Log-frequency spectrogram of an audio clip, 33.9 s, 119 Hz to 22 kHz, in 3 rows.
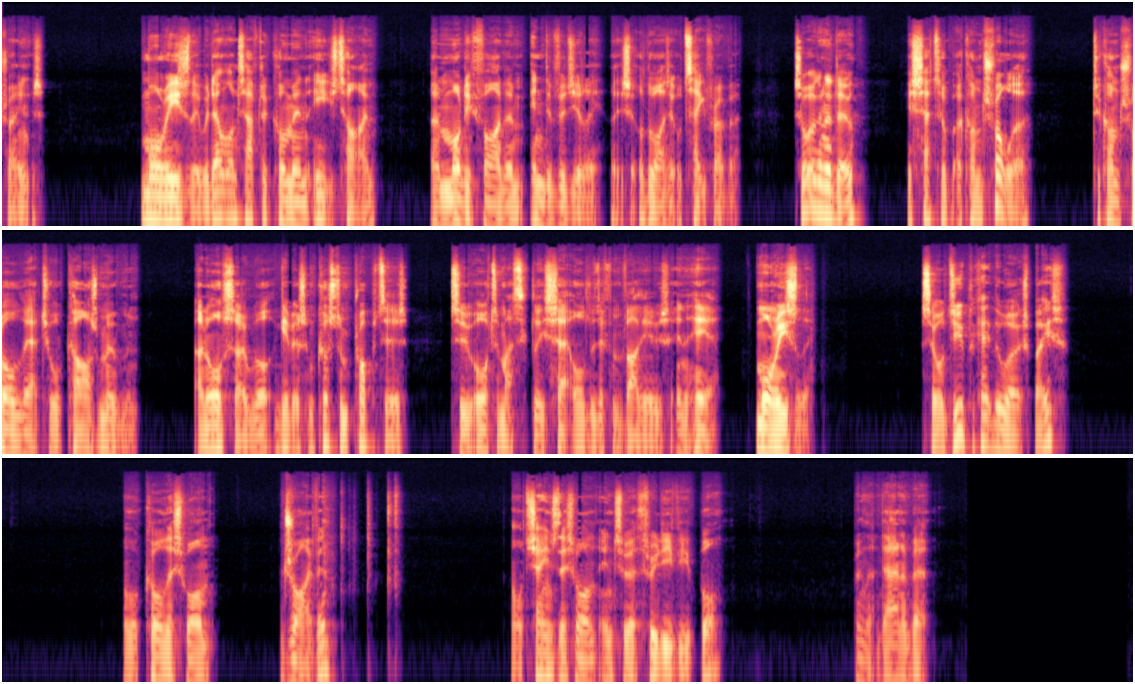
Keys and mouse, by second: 0.4 ctrl+middle click, 0.9 middle click, 3.7 middle click, 5.8 click, 9.7 shift+middle click, 10.4 middle click, 16.4 middle click, 18.0 middle click, 21.5-22.8 right drag, 24.4 click, 24.6-26.4 drag, 28.6-30.2 drag, 31.7 click, 32.8 click.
